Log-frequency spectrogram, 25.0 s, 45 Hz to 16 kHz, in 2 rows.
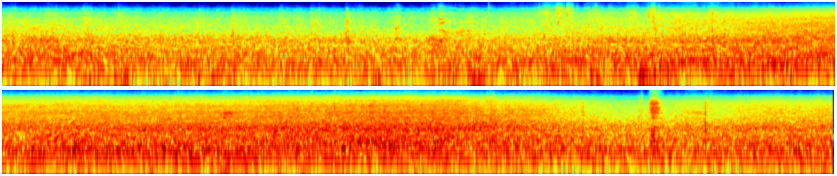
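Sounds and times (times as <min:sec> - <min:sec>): flowing water rushing: 0:08.7 - 0:24.9.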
